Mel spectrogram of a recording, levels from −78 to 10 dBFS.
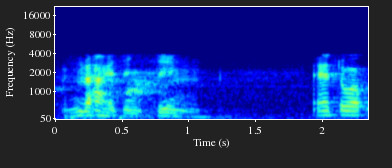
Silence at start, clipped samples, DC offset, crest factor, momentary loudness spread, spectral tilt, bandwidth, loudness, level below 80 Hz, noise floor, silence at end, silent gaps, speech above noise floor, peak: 0 s; under 0.1%; under 0.1%; 22 dB; 15 LU; -2.5 dB/octave; 4 kHz; -31 LUFS; -58 dBFS; -58 dBFS; 0 s; none; 27 dB; -12 dBFS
